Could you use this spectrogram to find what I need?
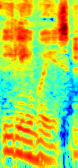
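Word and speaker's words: Elie Wiesel: Knight, Eli Wiesel. Am I saying that right? – Yeah, Eli Wiesel.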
